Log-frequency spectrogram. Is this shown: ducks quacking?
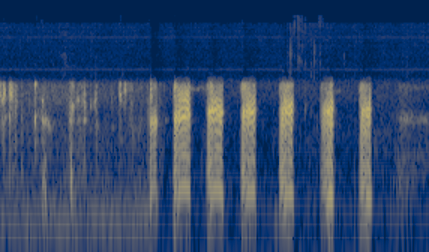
yes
